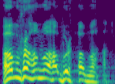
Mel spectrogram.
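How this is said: The calls sound urgent and hurried.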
